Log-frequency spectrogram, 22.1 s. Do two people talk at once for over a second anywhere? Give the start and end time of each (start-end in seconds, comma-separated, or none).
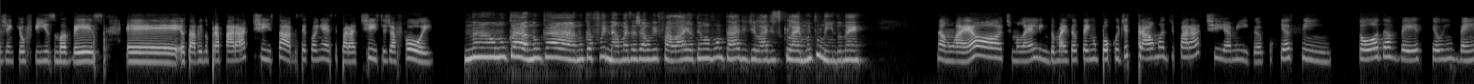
none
